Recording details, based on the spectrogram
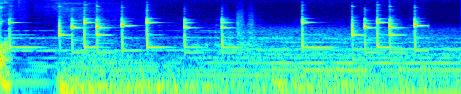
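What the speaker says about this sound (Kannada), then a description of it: "ಅವನಿಗೆ ಒಂದು ಫೋನ್ ಬಂತು." A phone rings with a bright, chiming melodic tone, its notes repeating in quick bursts.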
